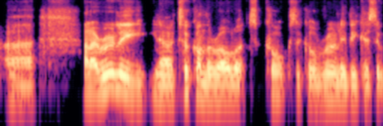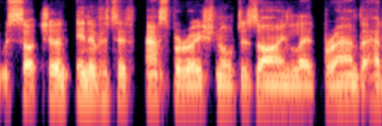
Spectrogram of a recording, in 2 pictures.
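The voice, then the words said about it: British English accent. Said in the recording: “you can tell from my accent, I am a, Brit residing uh, in the US”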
